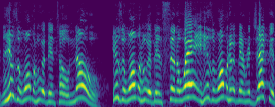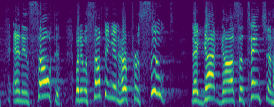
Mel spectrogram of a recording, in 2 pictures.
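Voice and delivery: high, loud sermon cry; fiery preacher rousing the congregation; preaching at full force. Acted. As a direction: drive it home like a revival preacher.

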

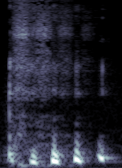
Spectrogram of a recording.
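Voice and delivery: high, rising giggle; ticklish giggle. Pretend. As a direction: burst of tickled giggling in role.

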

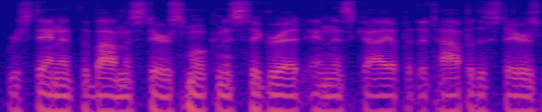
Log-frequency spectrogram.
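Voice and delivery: ordinary talk

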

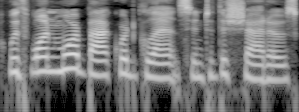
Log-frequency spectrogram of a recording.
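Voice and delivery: ordinary delivery, nothing marked

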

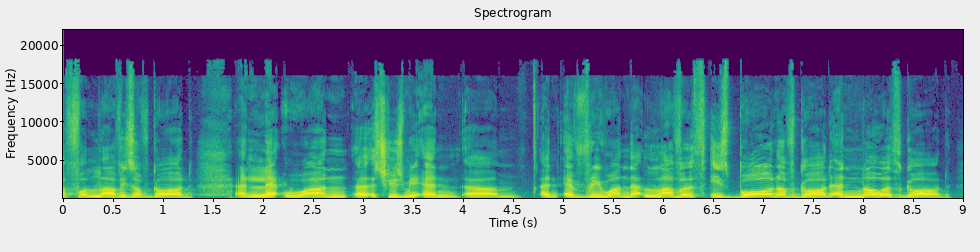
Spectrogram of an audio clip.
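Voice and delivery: loud, ringing scripture read; booming Bible reading; fervent scripture reading. Acted. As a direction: proclaim the verse from the pulpit.

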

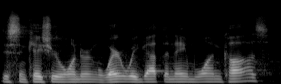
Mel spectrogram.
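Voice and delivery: ordinary talk

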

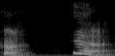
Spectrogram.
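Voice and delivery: high, drawn-out dawning huh; surprised. Retold or imitated. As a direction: react like it just clicked. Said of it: "And I'm like".

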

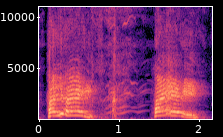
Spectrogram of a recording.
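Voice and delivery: very high, hammed-up calling out; comic overdone hey, breaking into laughter; mock hailing. Imagining he wound down the window, hammed-up hailing. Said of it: "imagine if I'd wound down the window and said".

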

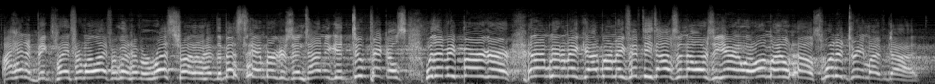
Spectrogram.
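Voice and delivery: high, loud shouted sermon; full-force preaching. Real, not acted. Preacher telling the congregation about God's plan and his own, shouted preaching. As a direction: preach it at the top of your voice.

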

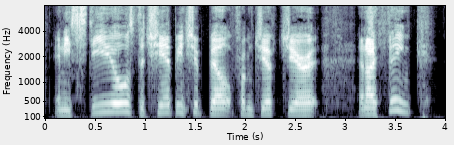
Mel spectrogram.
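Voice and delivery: ordinary delivery

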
